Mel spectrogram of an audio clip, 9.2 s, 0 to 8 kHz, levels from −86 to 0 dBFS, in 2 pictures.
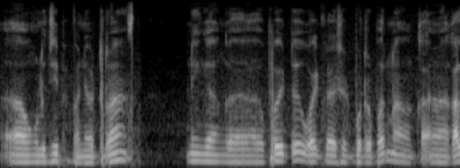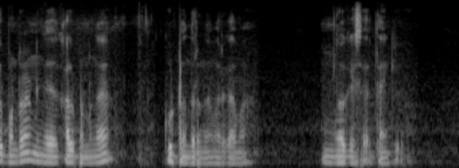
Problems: low volume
